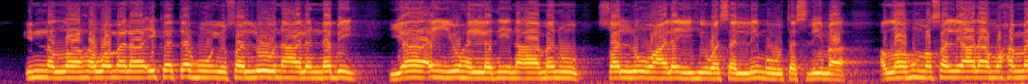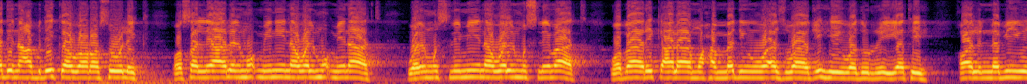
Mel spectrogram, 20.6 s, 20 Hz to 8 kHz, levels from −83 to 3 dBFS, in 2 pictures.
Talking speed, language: 95 wpm, English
